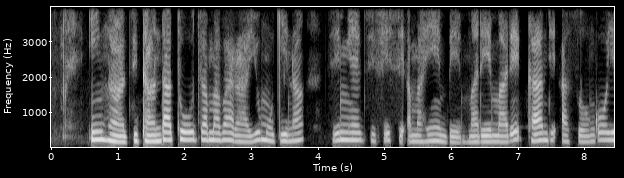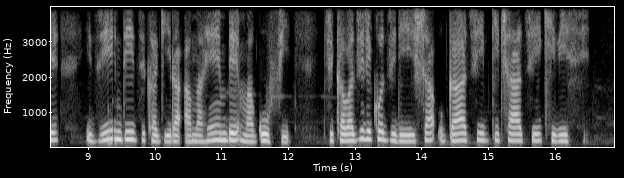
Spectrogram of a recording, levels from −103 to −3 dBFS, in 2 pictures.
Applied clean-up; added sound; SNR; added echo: none; none; none; none.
